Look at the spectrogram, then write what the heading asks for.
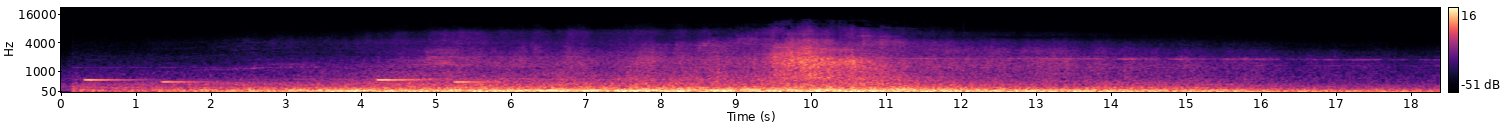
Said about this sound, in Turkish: Şu anda İstanbul'dan havalanalı 10 dakika oldu deniz seviyesinden 29.000 fit ve 8.800 metre yükseklikteyiz.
